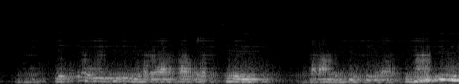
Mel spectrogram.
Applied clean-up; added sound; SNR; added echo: neural separator model SepFormer DNS4.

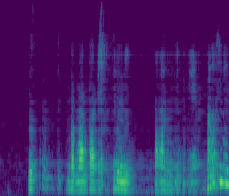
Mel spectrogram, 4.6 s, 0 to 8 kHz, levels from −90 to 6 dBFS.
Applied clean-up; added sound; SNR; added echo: neural mask model DeepFilterNet 3.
